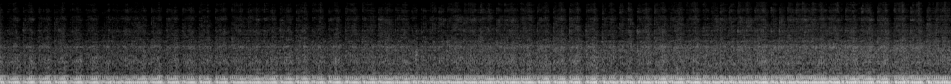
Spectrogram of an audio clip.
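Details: 1992 Honda Nighthawk 750 carbureted four, unridden 2–3 weeks, warming up after the choke was used: a steady, fairly quick idle with a slightly uneven patter. It sits higher than it should and needs turning down at the idle adjustment knob.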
